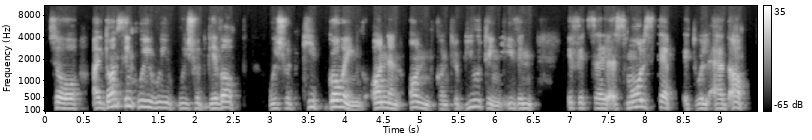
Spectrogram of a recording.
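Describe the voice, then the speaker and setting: A man answering as a panelist in an online webinar, speaking in a measured, hesitant way with many fillers, over a video call. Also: on the high side, mellow, slightly rough, muffled recording.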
